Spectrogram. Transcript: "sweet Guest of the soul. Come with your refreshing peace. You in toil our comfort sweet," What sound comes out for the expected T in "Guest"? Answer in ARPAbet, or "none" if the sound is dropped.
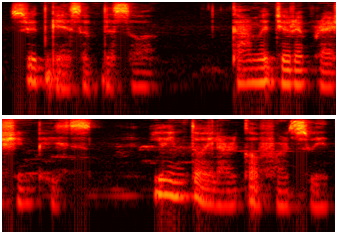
none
